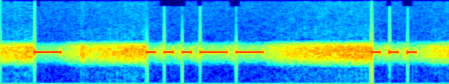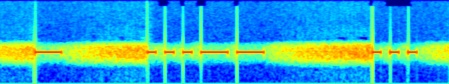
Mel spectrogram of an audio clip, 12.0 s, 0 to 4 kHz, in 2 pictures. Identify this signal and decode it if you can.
Morse code, heard as a keyed tone, about 10 wpm, spaced as for 6 wpm, 740 Hz. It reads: T3 ST3 S
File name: M23-ST3- -0858utc-10184khz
